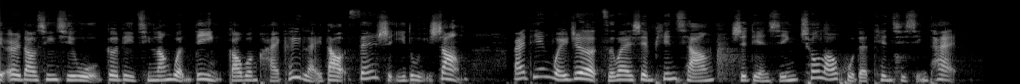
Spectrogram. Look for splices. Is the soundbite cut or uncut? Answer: uncut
